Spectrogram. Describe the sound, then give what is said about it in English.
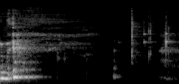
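Ice clinks against a glass holding an alcoholic drink, with a bright ringing tone that fades over about a second, then a few quick, lighter clinks and taps follow. “is that your glass? Do stuff. It just made like a weird noise. Maybe it was ice?”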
